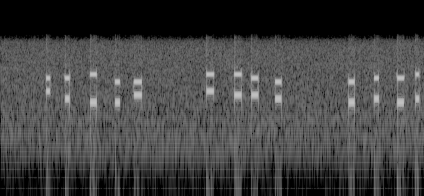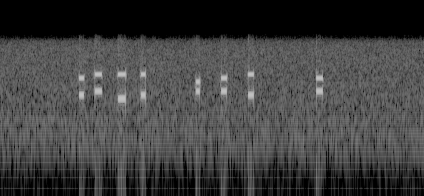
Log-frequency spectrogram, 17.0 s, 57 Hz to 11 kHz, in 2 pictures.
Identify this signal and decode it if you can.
DTMF, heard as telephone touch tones, dialled by hand, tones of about 120 ms. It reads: 05317 #984 1526 8#69 *09 0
